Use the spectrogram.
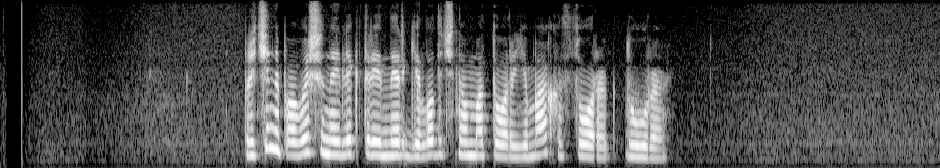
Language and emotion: Russian, neutral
